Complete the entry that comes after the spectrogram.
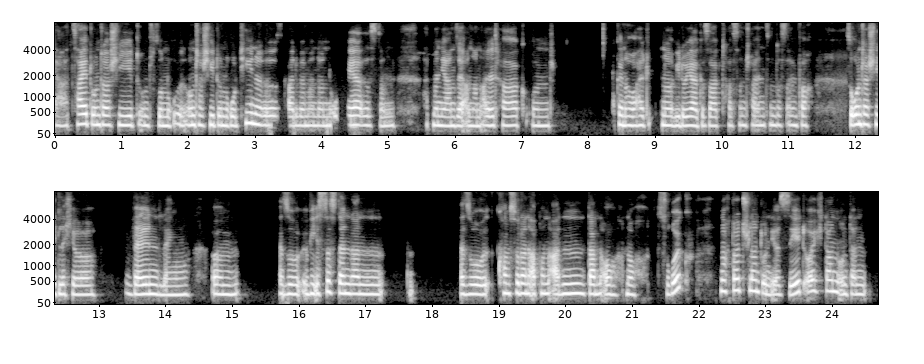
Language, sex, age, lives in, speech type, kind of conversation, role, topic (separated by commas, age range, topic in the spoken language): German, female, 25-29, Germany, conversation, advice, advisor, Wie erlebst du Heimweh und den Verlust alter Freundschaften nach einem Umzug?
